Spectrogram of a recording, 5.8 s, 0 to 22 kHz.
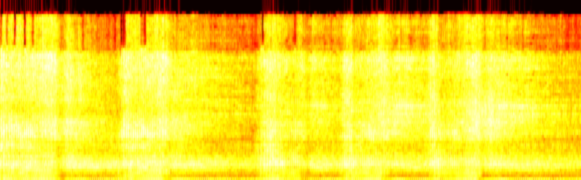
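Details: Restored Honda GL100 (GLK, CDI) single-cylinder engine with a new cam chain tensioner: it revs up and drops back in even blips about once a second, pulling cleanly with no knocks; healthy.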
